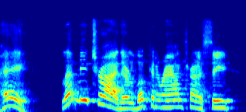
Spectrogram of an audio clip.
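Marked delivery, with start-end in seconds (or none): 0.0-1.5 tiny, high, squeaky voice, slow and unhurried. Storyteller voicing Jesko calling out to the worried animals: little squeaky voice. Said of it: "this little squeaky voice that kind of says to them".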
